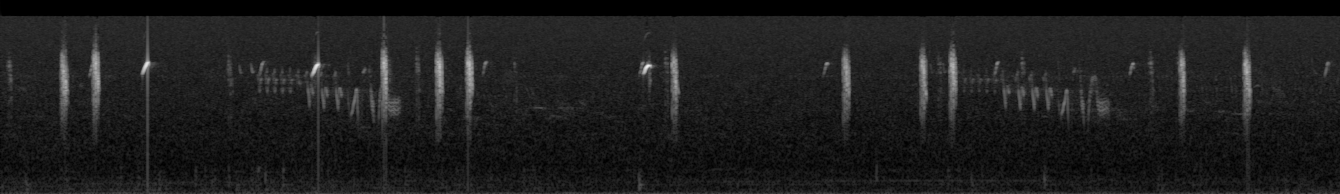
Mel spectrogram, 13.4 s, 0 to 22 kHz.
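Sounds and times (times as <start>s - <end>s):
European stonechat calling: 0.0s - 1.6s, 2.2s - 6.9s, 8.2s - 8.6s, 9.2s - 13.3s.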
